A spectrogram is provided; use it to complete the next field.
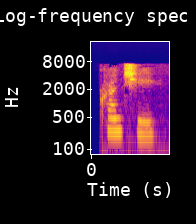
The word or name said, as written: crunchie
